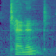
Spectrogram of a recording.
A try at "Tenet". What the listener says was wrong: There's no second N. It's just Tenet.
